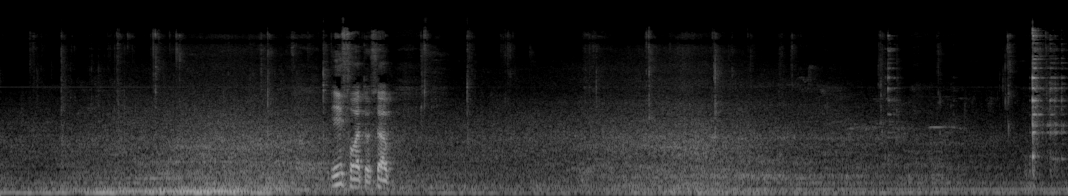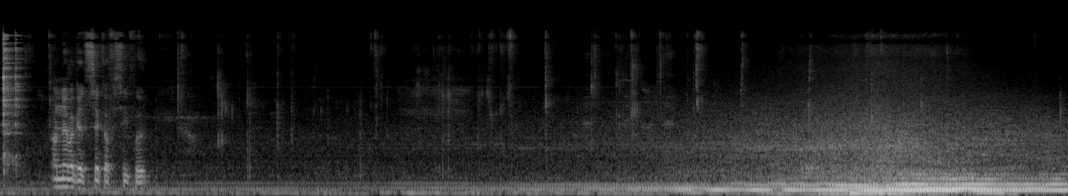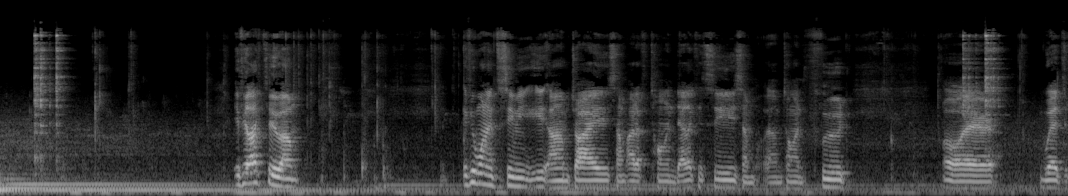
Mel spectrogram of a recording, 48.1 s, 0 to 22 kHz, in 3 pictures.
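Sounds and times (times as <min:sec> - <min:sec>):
low steady rumble: 0:00.0 - 0:48.0
man chewing and sucking fish: 0:18.4 - 0:30.0.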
